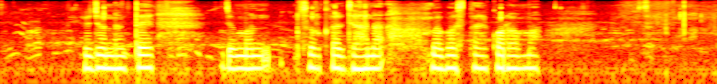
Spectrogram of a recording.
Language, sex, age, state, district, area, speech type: Santali, female, 18-30, West Bengal, Paschim Bardhaman, rural, spontaneous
